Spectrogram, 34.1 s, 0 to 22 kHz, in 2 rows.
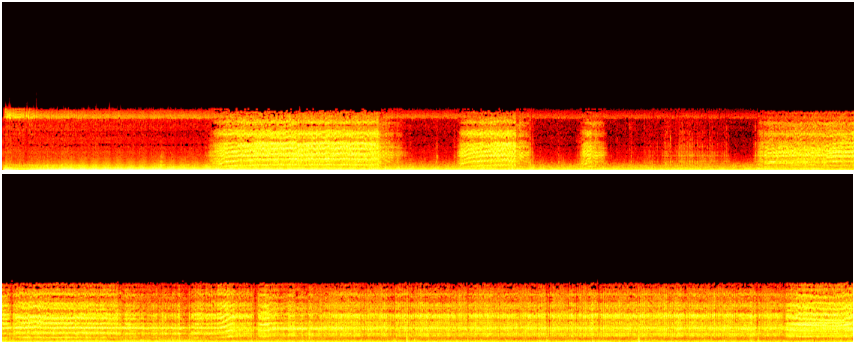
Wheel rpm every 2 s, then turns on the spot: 0, 0, 100, 140, 50, 50, 20, 50, 160, 160, 170, 220, 230, 230, 230, 240, 230.
10-14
